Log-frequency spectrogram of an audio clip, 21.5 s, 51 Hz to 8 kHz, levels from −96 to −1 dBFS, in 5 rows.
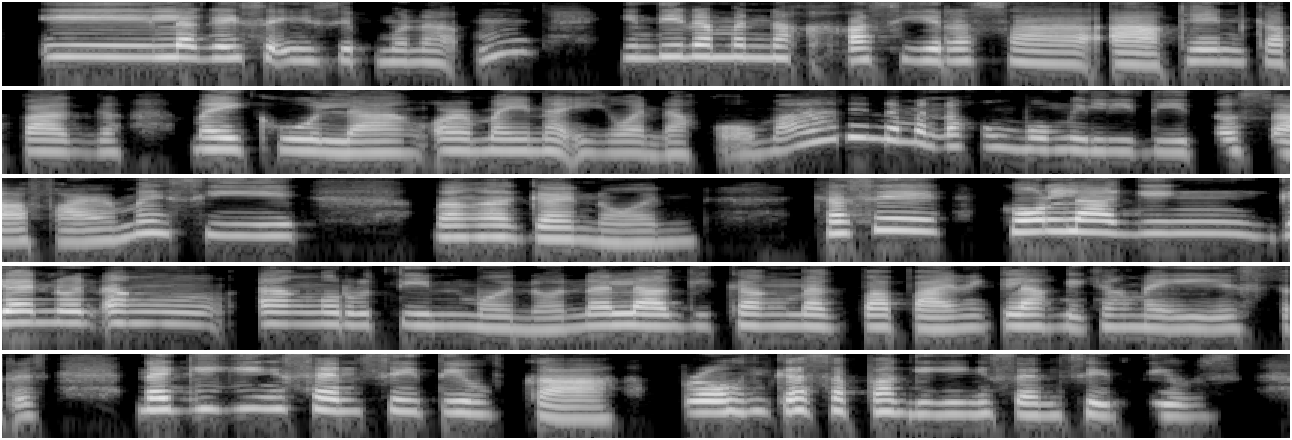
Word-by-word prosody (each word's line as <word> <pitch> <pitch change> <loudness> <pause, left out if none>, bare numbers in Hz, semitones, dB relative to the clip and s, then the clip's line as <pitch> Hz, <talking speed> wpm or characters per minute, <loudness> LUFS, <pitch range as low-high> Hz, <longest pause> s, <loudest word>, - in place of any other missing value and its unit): ilagay 295 -2 +5
sa - - -1
isip 240 0 -6
mo 225 - -7
na, 220 -1 -6
"hmm, 340 +10 -10 0.3
hindi 300 +2 -1
naman 300 -1 +3
nakakasira 245 -3 0
sa 210 -5 -1
akin 215 +4 +2
kapag 200 -3 -2 0.2
may 230 -1 +5
kulang 190 -4 -2
or 215 -1 0
may 210 -1 -2
naiwan 185 -3 -6
ako 175 - -10
maaari 395 - -2
naman 335 -7 -1
akong 260 -2 -9
bumili 220 -3 -7
dito 195 +1 -8
sa 185 -3 +1
pharmacy," 250 +7 -4 0.5
mga 235 0 +3 0.2
gano'n. 175 -2 -8 0.4
Kasi 335 +3 +4 0.2
kung 325 +1 +7
laging 295 -4 +3
gano'n 270 0 +5
ang 260 0 +1 0.3
ang 250 -1 -1
routine 230 -1 -5
mo, 200 -3 -7
'no 180 +1 -9
na 225 +3 0
lagi 220 -2 +3
kang 225 0 -2
nagpapanic 205 -2 -1
lagi 215 -2 +1
kang 205 -1 -8
nai-stress 190 0 -7 0.3
nagiging 295 +1 +3
sensitive 255 -5 +1
ka, 170 -3 +3 0.2
prone 240 +2 +3
ka 265 +2 +4
sa 275 - +1
pagiging 220 -4 -1
sensitives, 200 -3 -5
230 Hz, 145 wpm, -25 LUFS, 200-270 Hz, 0.5 s, kung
